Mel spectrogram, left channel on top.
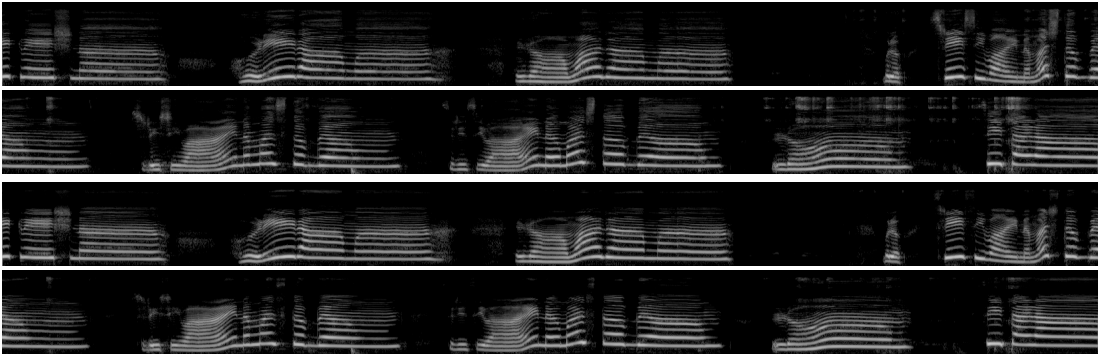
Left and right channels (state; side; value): normal; both; correlation 0.47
